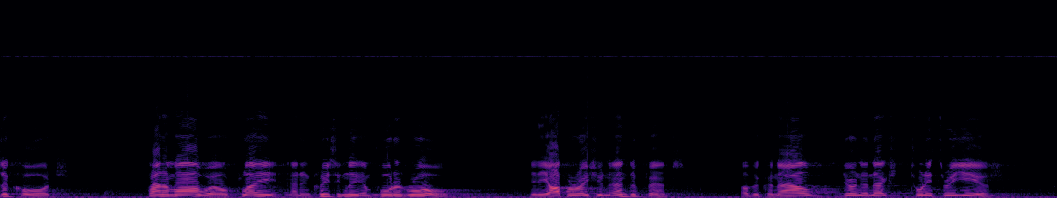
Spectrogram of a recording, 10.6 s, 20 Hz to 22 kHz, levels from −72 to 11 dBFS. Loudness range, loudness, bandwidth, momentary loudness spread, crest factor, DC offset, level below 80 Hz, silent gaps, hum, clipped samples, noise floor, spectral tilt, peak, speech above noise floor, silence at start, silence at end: 4 LU; -34 LUFS; 16.5 kHz; 23 LU; 16 dB; under 0.1%; -60 dBFS; none; none; under 0.1%; -53 dBFS; -4.5 dB/octave; -18 dBFS; 19 dB; 0 s; 0 s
